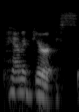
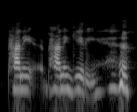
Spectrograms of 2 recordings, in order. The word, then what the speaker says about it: Panigiris: So you guys, this is Krista Panigiris. Am I saying that correct? You know what? I've heard it wrong so many times that I don't even know how to say it anymore. Panigiri.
